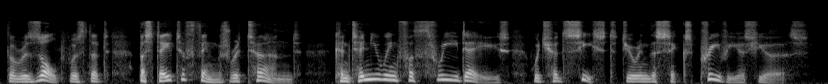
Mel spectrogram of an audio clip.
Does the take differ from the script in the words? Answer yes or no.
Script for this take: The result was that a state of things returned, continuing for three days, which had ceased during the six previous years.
no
